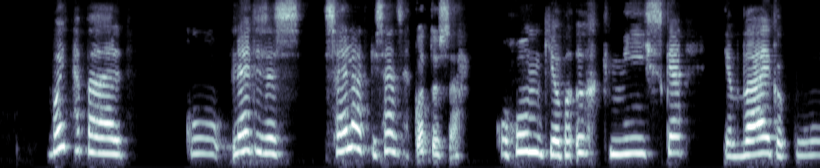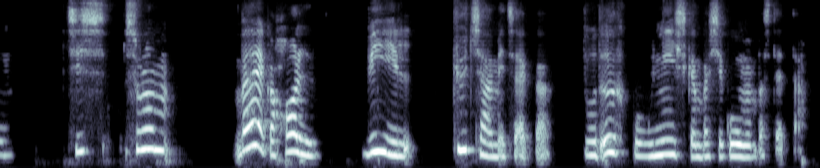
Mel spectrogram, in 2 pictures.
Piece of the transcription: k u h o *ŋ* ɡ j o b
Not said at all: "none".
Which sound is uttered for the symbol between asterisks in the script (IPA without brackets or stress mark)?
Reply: m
